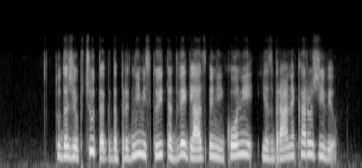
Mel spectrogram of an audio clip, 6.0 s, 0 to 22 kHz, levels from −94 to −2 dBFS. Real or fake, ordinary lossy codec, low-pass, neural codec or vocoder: real; Opus, 16 kbps; 7.2 kHz; none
